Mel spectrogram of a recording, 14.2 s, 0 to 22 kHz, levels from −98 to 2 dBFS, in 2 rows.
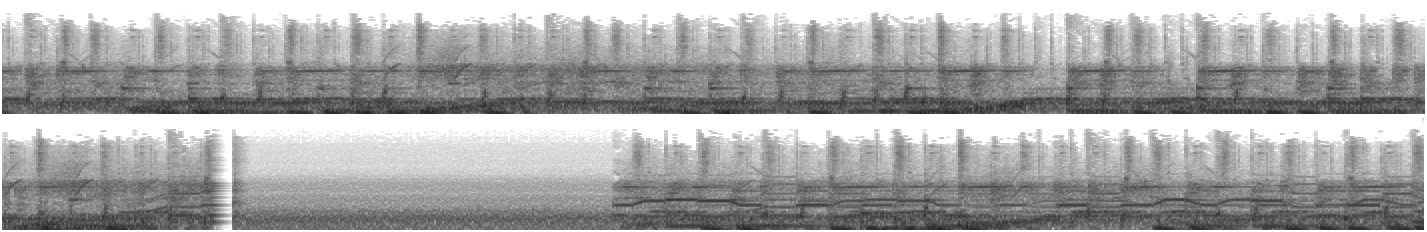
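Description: Call audio freeze at 8.17 to 10.19 s: the sound carries on as a fading buzz or hiss, likely from an emptied jitter buffer, then resumes intact, 2 s late.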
